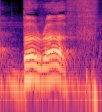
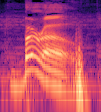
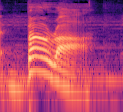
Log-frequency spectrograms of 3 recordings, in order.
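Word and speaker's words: borough: Parece que ela vai ser pronunciada Baruff ou Barug. Não. A maneira de pronunciar com o inglês mais falado nos Estados Unidos é Burrow.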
